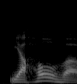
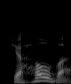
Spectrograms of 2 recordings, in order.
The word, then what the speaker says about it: Jehovah: tetragrammaton and we get jehovah or jehovah as we call it because we pronounce the j in english so that's where we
